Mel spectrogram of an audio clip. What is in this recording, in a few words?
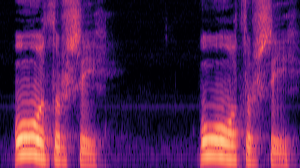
"oruse", Muscogee; Mvskoke Words with Nasalized Vowels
